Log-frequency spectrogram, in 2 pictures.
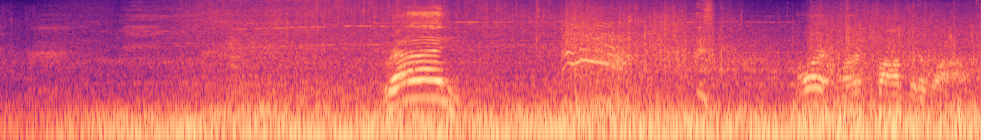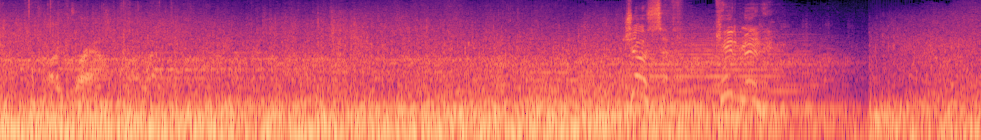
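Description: A deep rumbling roar of a structure collapsing fills the space.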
